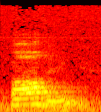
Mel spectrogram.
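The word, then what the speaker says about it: Bavinck: Herman Bobbing, that's how you say it, the Dutch Reformed theologian from the late 1800s to the early 1900s, he defines it this way.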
